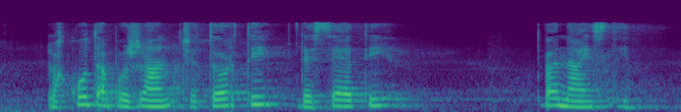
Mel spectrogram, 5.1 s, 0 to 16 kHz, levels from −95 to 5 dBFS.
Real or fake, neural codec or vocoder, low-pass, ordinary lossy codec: fake; codec, 16 kHz, 4 kbps, X-Codec, WavLM features, trained on Multilingual LibriSpeech; 7.2 kHz; none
